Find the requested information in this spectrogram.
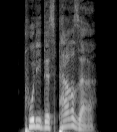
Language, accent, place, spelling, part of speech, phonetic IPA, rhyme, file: German, Germany, Berlin, polydisperser, adjective, [polidɪsˈpɛʁzɐ], -ɛʁzɐ, De-polydisperser.ogg
- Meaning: inflection of polydispers: 1. strong/mixed nominative masculine singular 2. strong genitive/dative feminine singular 3. strong genitive plural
